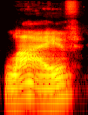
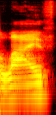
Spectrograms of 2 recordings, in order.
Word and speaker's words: live: The next word could be pronounced live, as in we're taping a live performance of our show, or it could be live, as in I live in Baltimore.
